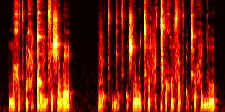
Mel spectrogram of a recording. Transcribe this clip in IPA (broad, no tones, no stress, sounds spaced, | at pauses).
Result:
n ə χ ə t͡sʼ ĩ ħ ʊ ǃ ʊ v ḭ s ɛ ʃ a w ɛ | v ɛ̰ t͡sʼ ə̰ ɡ ɛ̰ t͡sʼ ɛ̰ ʃ ə̃ w ə cʰ ə̃ f ə̰ ǀʰ u χ ũ s a t͡sʼ a̰ cʰ ʊ h a ɟ ũ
